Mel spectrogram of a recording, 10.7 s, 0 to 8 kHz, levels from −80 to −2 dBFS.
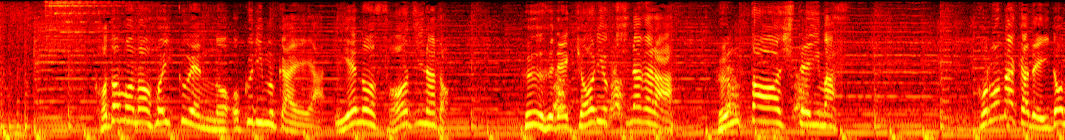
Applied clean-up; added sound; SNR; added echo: none; Bark; 10 dB; none.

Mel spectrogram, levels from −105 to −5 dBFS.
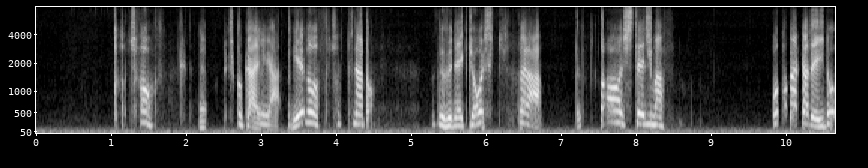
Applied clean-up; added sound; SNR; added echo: neural diffusion model UNIVERSE++.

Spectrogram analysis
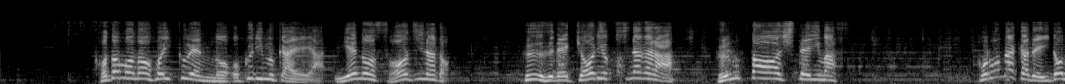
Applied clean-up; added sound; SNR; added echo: neural separator model SepFormer DNS4.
